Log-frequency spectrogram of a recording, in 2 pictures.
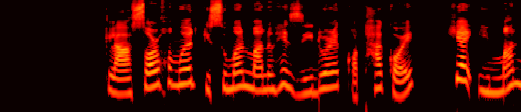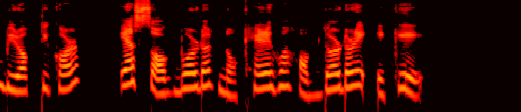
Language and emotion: Assamese, disgusted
